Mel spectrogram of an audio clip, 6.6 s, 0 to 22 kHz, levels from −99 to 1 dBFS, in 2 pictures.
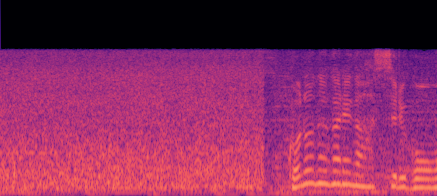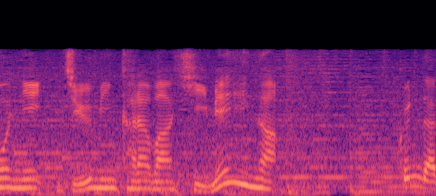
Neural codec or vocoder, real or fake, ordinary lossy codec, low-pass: none; real; none; none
